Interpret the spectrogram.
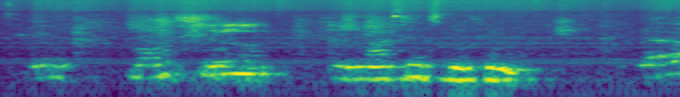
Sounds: Sniff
